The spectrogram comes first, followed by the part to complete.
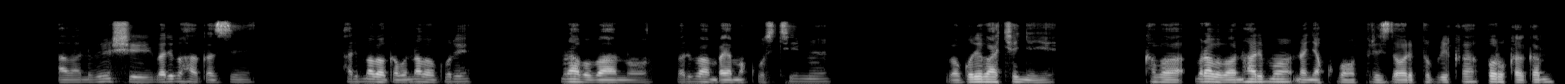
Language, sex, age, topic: Kinyarwanda, male, 50+, government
